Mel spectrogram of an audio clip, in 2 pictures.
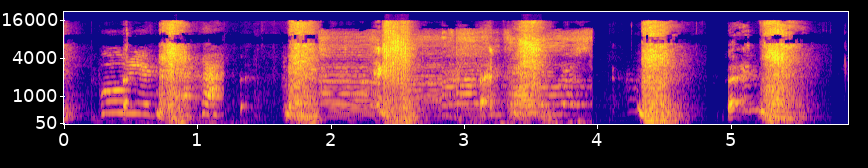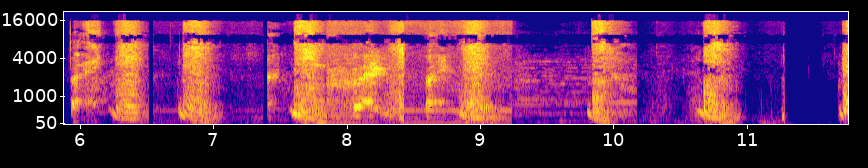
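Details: Sneeze compilation: a run of quick sneezes with breathy wind-ups and explosive bursts, some voiced, over background music.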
